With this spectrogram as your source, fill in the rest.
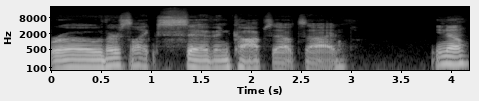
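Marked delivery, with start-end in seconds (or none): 0.0-2.9 utterly composed, very calm, slow delivery. Retelling how T Mac told the speaker about cops outside, imitating T Mac's very calm voice. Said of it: "in the most calmest voice ever".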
